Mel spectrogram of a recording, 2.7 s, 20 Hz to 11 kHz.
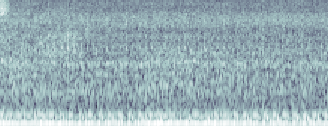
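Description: A 1985 GMC square body truck engine idling steadily after being coaxed back to life, a low, even mid-pitched rumble with a regular pulse, close and continuous with no talking.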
